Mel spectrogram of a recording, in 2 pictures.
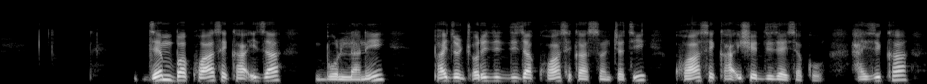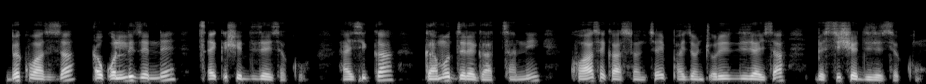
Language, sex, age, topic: Gamo, male, 25-35, government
